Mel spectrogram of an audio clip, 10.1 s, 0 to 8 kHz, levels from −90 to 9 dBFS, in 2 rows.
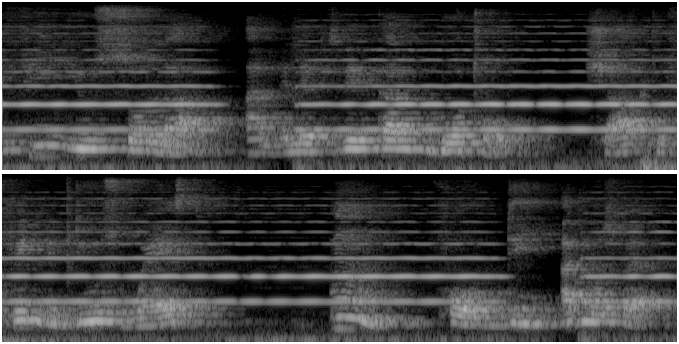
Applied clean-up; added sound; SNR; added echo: none; Wind instrument, woodwind instrument; -1 dB; reverberation time 0.9 s.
